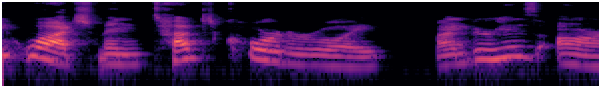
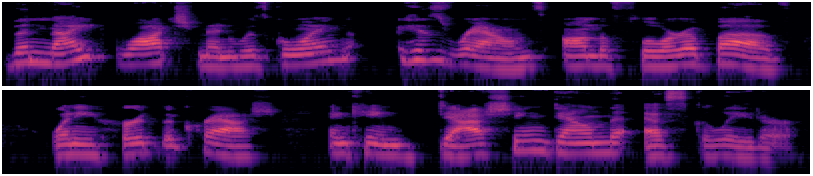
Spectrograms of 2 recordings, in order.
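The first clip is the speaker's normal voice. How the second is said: plain reading voice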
